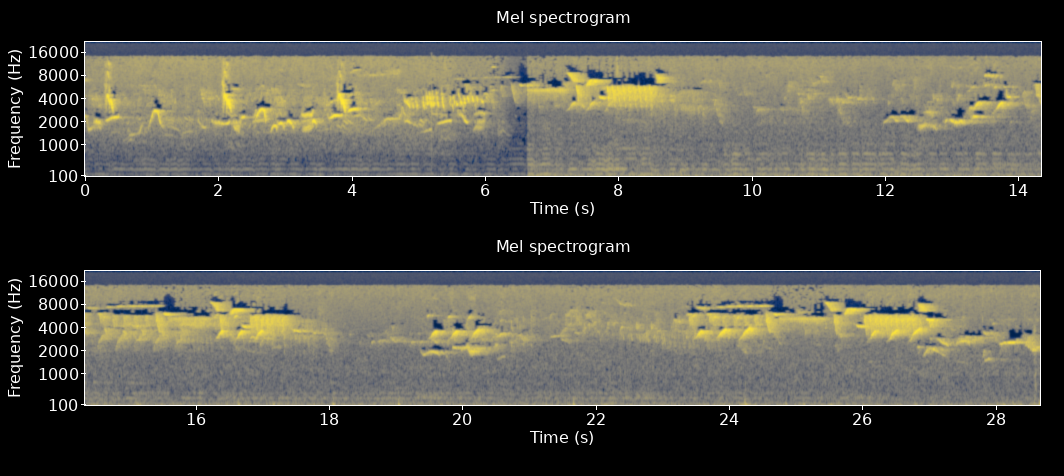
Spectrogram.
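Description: Birds chirping and singing in repeated bouts of quick high notes, over a steady low background hum that sets in abruptly about six and a half seconds in.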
